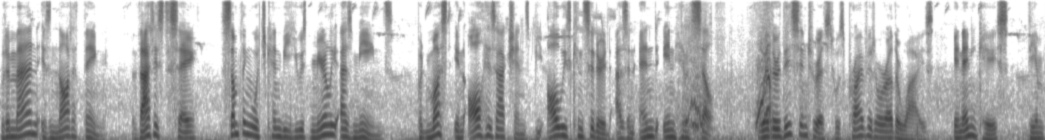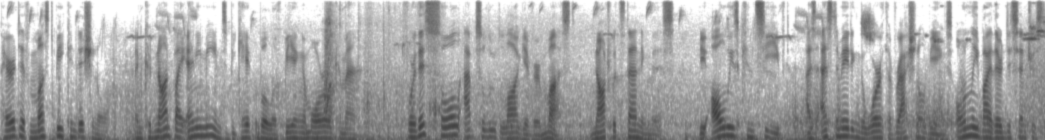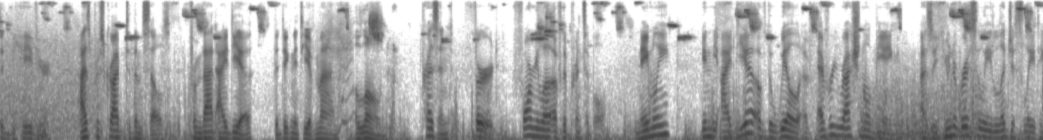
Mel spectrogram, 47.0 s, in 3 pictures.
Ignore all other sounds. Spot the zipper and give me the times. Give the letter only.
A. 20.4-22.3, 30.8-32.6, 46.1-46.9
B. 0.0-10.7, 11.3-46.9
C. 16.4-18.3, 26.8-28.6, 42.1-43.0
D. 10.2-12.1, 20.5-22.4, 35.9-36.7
D.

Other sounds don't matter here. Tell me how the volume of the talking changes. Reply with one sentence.
The volume of the talking stays about the same.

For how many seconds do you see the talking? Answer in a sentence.
The talking can be heard for 46 seconds in total.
